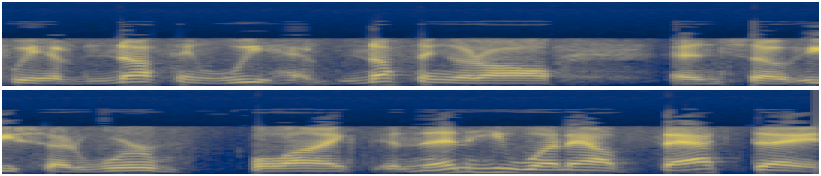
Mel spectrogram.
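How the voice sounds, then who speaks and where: A male guest talks on a radio interview show, conversational and full of uhs and "you know"s. His voice sits at an ordinary pitch for a man. The audio is narrow and tinny, like a phone call. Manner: conversational, with fillers.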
